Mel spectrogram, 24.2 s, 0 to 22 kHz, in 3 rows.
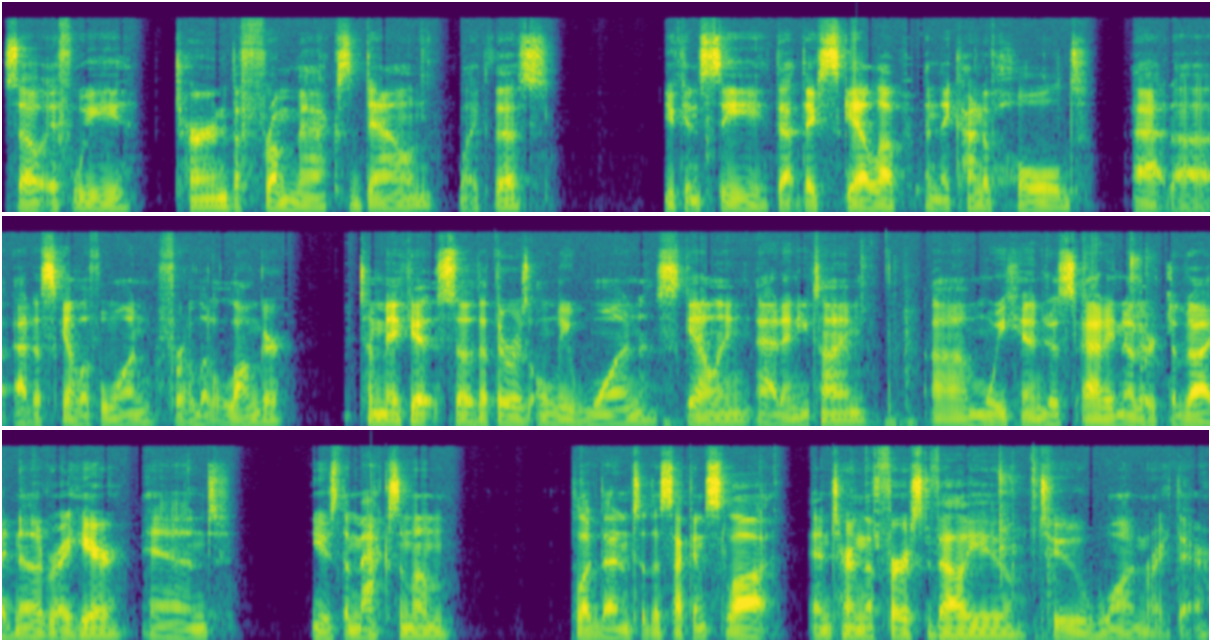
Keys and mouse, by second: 3.4 shift+click, 7.0-10.2 drag, 15.1 shift+click, 15.5-17.4 shift+middle drag, 15.6 shift+d, 17.4-24.1 drag, 21.4 ctrl+z.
